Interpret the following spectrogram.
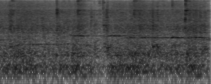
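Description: Horse-drawn carriage passing on cobblestones: the hooves of a pair of horses clip-clopping, with the carriage wheels rumbling over the cobbles.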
